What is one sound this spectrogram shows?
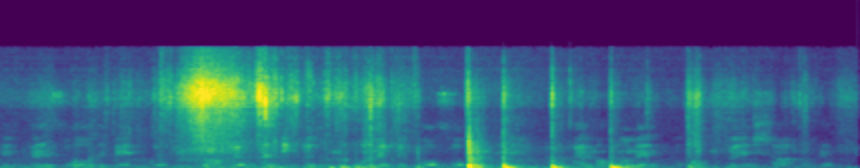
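A stack of playing cards rustles and clicks as it is handled.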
